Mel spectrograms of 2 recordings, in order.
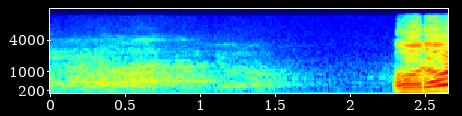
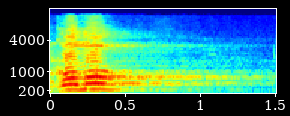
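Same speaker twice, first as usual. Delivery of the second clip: questioning prompt; 8 semitones higher, 6 dB louder than usual. Real, not acted. Prompts congregation for the name.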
